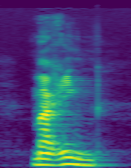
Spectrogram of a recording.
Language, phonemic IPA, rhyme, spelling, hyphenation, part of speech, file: Dutch, /maːˈrin/, -in, marien, ma‧rien, adjective, Nl-marien.ogg
- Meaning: marine, relating to the sea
